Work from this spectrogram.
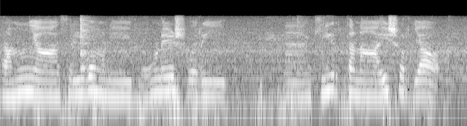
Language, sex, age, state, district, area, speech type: Tamil, female, 30-45, Tamil Nadu, Mayiladuthurai, urban, spontaneous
